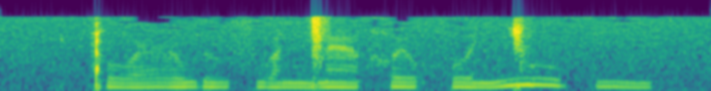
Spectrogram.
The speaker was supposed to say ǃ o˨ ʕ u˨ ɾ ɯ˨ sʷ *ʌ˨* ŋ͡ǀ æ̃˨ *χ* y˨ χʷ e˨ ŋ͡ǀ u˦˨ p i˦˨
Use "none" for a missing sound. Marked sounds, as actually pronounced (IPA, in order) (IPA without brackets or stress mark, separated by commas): ɑ˨, χ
